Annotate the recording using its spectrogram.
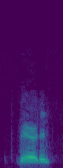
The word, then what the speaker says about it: Meriden: Here's Meriden, Connecticut. Am I saying that right? – Meriden.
